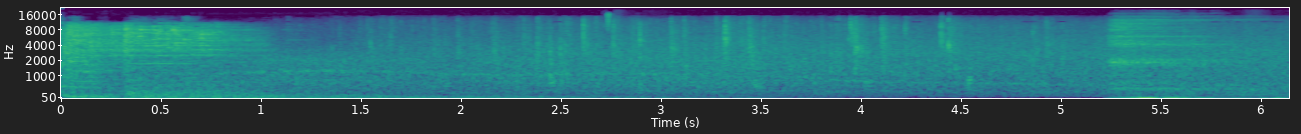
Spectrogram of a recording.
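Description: Rain effect from the Umineko visual novel game, a steady broadband hiss of downpour with a brief louder swell near the end, no speech.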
